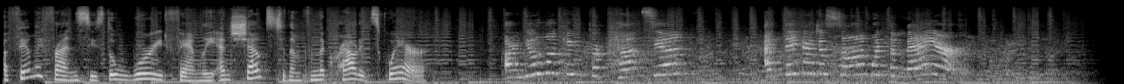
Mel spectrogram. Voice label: narrator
